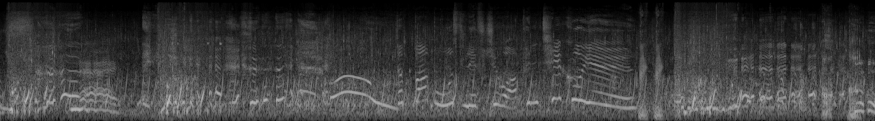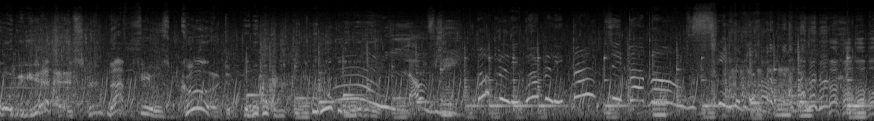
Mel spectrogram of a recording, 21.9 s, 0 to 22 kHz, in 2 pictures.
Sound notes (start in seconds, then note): 0.3 giggling; 0.6 giggling, neighing; 7.5 snorting, giggling; 19.8 all laughing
